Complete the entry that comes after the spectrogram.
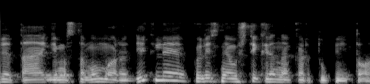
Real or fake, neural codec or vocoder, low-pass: fake; vocoder, 24 kHz, 100 mel bands, Vocos; 7.2 kHz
